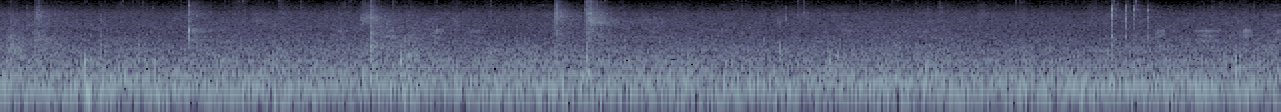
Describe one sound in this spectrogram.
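Keys click on a keyboard now and then.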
